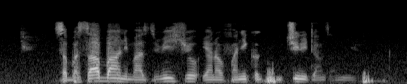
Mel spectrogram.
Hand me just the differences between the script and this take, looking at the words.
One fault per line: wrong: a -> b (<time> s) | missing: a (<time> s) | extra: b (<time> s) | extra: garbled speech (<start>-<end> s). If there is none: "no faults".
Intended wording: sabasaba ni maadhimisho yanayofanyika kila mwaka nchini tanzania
missing: kila mwaka (2.6 s)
